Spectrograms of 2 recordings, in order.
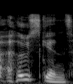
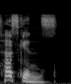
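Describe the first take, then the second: First: "Hooskins" with a long oo in the first syllable; "Hooskins", first vowel as in goose; long OO variant. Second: "Huskins" with a short uh in the first syllable; "Huskins", first vowel as in husk; short U variant. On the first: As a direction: say "Hooskins" as HOOS-kins, drawn out. Two versions of a surname. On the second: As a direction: say "Huskins" as HUSS-kins. Second version of the surname. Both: Shown as a demonstration.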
